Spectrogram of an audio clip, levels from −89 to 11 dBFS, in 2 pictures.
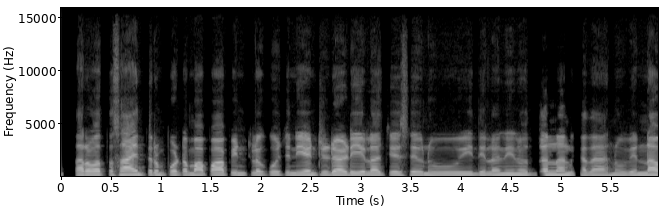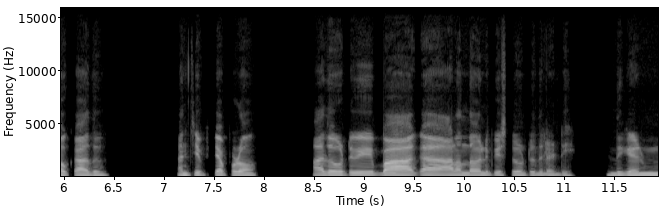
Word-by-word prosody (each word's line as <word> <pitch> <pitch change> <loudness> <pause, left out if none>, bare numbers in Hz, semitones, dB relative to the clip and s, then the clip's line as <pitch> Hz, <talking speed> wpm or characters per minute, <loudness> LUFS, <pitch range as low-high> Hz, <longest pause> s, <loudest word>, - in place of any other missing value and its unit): తర్వాత 180 +1 +3
సాయంత్రం 180 0 +3
పూట 175 -2 -1
మా 165 - +5
పాప 170 -1 +4
ఇంట్లో 165 +1 -2
కూర్చొని 165 0 -2
ఏంటి 165 -2 -1
డాడీ 160 -1 +4
ఇలా 155 0 +2
చేసావు 155 -1 -1
నువ్వు. 140 -1 -2 0.2
ఇది 140 +1 -3
ఇలా 140 +1 -1
నేను 140 0 +1
వద్దన్నాను 170 +4 0
కదా! 145 -1 -1
నువ్వు 145 -1 -4
విన్నావు 165 +2 +3
కాదు, 150 -1 +1 0.8
అని 165 -4 -2
చెప్పి 160 -1 -4
చెప్పడం. 155 -1 0 0.7
అదొకటివి 165 -2 +1 0.2
బాగా 160 +1 +5 0.2
ఆనందం 165 0 -1
అనిపిస్తూ 160 0 -6
ఉంటుందిలెండి. 130 -4 -6 0.5
దిగెం 145 0 +1
160 Hz, 145 wpm, -24 LUFS, 145-170 Hz, 0.8 s, మా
